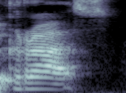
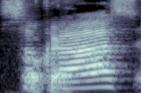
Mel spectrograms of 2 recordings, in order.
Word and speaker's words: Graz: Graz is like, the only reason why I know how to pronounce that correctly is because I had a customer the other day that was from Germany, and they were telling me.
